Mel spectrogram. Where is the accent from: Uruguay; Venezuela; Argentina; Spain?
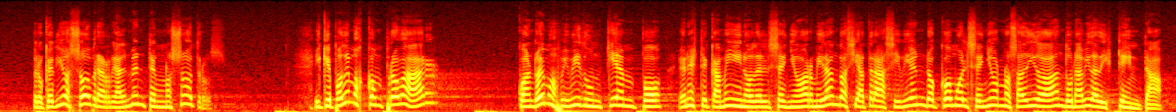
Uruguay; lo que hace la mayoría de los que yo veo todavía en mi tierra, en el Uruguay, ¿verdad?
